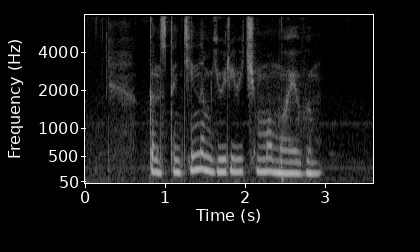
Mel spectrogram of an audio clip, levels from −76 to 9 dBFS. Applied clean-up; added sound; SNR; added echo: none; none; none; none.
